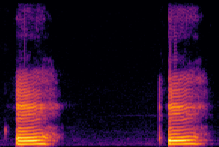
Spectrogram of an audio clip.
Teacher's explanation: Esta vocal, que no existe en el español, es una vocal que está, digamos, en el espacio intermedio entre la E y la A, que para pronunciarlo tendríamos que hacer como el mismo sonido de la E, pero abriendo un poco más la boca. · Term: sexta vocal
